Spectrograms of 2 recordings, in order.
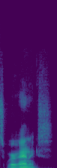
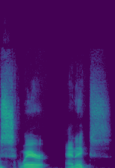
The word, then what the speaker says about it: Square Enix: right I guess yeah if that's how the developers are pronouncing it then I guess that's I guess that's how it's pronounced Square Annex I'll try to say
